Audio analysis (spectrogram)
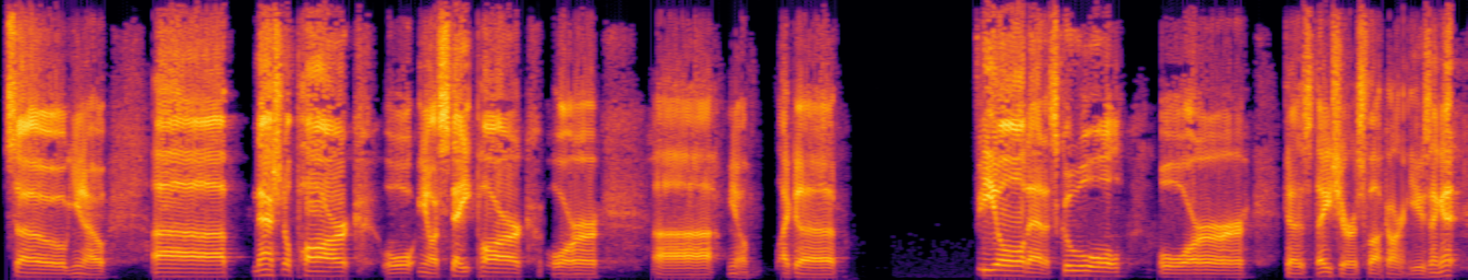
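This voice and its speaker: A man hosts a loose podcast chat at an unhurried pace, his voice bright and forceful. He rambles and swears freely, and the recording sounds slightly dull and lo-fi. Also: lowish voice, clear, resonant tone. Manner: profane, rambling, many fillers. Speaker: podcast host.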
